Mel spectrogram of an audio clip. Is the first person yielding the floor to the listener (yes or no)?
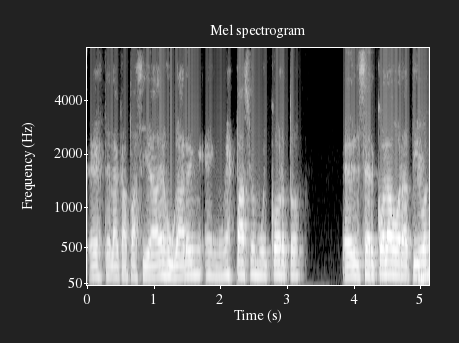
no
